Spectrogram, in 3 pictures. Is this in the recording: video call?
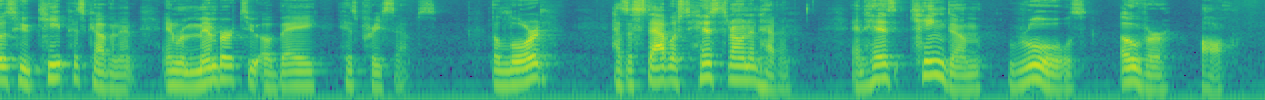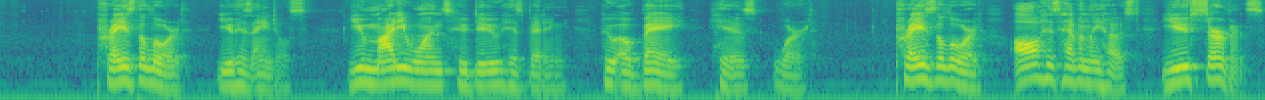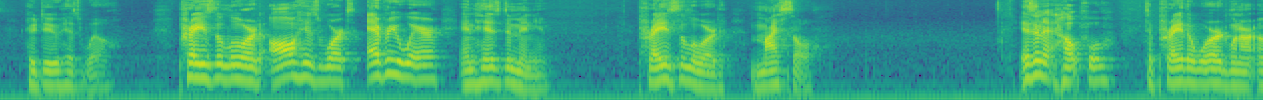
no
